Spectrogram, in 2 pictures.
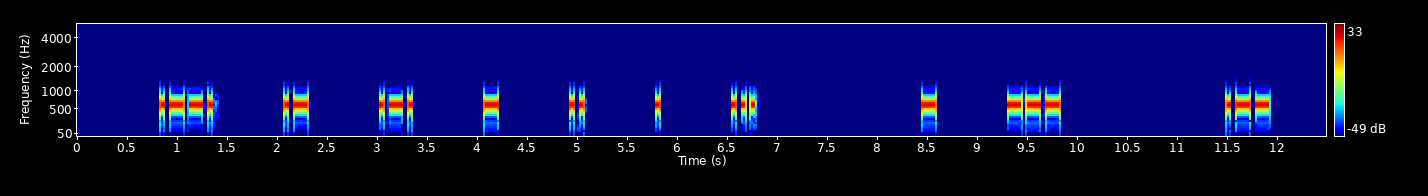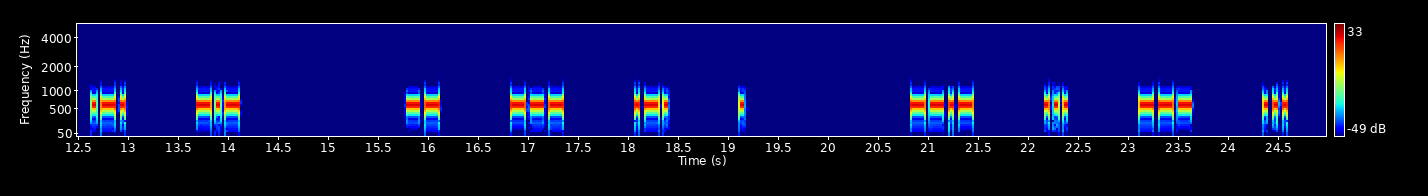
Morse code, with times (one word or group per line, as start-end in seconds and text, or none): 0.8-6.8 PARTIES
8.4-9.8 TO
11.5-14.1 WRK
15.8-19.2 MORE
20.8-24.6 QSOS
